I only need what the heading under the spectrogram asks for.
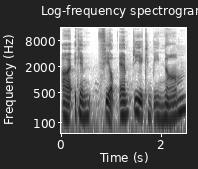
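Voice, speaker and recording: The delivery is very slow, in a New York accent. Pitch varies in an ordinary way. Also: woman. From New York City, the Bronx. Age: 70s. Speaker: poet and photographer. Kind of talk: podcast conversation. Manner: halting, many fillers.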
